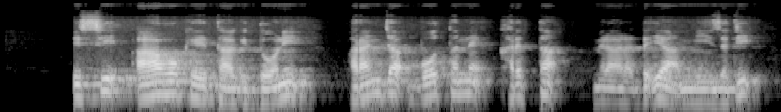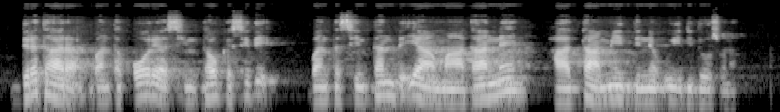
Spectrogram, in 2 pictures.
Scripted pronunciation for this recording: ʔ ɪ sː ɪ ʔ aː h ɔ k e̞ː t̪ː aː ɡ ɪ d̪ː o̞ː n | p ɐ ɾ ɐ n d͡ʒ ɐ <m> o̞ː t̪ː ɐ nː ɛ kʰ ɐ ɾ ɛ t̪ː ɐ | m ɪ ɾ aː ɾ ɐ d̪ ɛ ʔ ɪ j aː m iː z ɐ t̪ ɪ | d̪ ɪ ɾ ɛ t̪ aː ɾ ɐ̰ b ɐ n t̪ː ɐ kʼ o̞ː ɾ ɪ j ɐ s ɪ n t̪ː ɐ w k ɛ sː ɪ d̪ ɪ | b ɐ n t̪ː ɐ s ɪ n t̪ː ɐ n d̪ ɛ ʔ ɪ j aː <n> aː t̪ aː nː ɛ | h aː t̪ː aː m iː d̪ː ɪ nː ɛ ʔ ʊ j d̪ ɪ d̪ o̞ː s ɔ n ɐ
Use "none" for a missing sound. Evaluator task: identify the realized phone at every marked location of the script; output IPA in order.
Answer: b, m

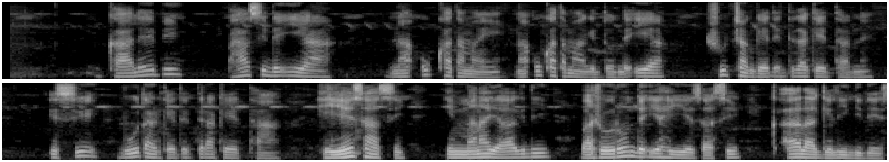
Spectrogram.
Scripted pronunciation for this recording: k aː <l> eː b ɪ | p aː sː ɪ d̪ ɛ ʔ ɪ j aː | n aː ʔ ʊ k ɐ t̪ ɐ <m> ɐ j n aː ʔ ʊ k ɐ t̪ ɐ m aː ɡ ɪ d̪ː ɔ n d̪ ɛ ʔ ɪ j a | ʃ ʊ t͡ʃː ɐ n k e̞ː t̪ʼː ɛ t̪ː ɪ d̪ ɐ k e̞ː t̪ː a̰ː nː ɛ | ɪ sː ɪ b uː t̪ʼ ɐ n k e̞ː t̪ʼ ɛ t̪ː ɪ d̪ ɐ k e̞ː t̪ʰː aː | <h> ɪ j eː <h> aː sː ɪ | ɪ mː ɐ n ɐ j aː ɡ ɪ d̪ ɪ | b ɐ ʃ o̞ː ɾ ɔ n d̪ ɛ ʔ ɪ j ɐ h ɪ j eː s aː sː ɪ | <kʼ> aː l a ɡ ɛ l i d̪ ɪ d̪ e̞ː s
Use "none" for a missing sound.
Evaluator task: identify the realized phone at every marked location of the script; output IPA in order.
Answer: l, m, h, s, kʼ

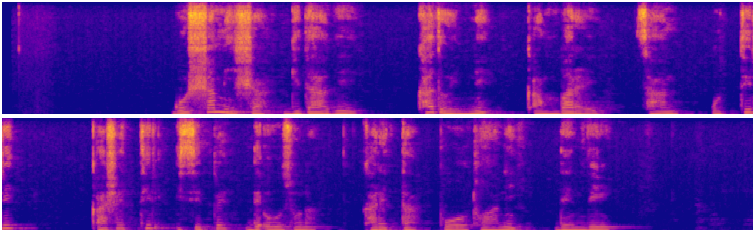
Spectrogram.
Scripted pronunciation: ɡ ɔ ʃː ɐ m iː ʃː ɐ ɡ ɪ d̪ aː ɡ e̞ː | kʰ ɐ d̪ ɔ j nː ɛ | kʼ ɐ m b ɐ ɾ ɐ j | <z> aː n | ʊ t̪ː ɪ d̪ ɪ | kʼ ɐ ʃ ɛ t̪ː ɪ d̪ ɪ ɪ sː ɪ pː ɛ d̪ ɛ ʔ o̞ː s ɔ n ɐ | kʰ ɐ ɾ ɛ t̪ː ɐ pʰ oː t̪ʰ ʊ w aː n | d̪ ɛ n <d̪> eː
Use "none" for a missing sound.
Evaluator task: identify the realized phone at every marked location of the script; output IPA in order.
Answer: s, d̪

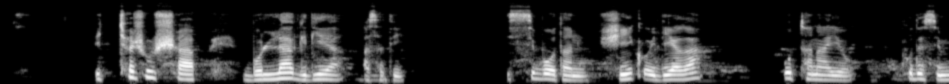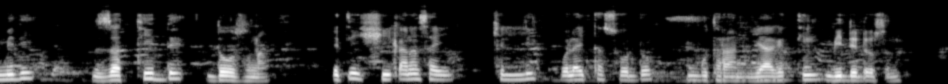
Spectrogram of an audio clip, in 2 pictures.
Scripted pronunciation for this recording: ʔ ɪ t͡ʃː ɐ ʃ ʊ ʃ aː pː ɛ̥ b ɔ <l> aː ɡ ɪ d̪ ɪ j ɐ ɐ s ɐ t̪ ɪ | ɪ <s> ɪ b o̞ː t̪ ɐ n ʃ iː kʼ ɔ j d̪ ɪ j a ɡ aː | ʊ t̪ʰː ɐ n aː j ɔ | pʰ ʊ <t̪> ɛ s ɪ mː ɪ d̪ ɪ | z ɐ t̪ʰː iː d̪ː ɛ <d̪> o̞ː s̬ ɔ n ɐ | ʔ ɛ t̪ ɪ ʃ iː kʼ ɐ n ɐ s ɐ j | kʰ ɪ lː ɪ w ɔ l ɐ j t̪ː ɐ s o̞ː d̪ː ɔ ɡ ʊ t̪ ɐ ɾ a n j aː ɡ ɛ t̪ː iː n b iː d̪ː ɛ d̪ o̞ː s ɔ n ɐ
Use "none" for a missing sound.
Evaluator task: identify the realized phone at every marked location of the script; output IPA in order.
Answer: lː, sː, d̪, d̪

